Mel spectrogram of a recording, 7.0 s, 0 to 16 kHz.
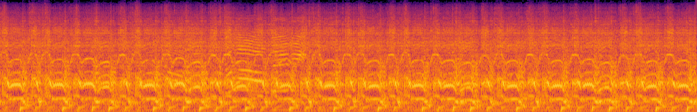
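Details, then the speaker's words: Kubota B6100 tractor, three-cylinder diesel, long non-running, block warm: steady, even cranking with regular compression pulses that never fires or speeds up; owner suspects stuck rings and low compression. "You know, what could be happening is if those rings got stuck, I don't know, in maybe it might be low on compression."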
